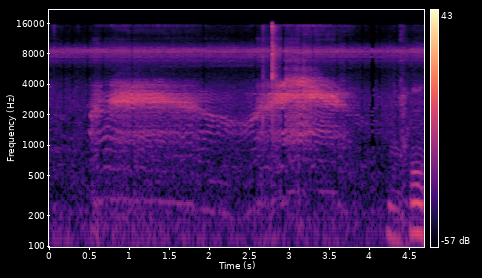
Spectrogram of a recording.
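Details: During a claw trim, Sweetie the female Siamese cat lets out a long, loud, complaining meow that dips and rises again, then stops, followed by brief handling noises.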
